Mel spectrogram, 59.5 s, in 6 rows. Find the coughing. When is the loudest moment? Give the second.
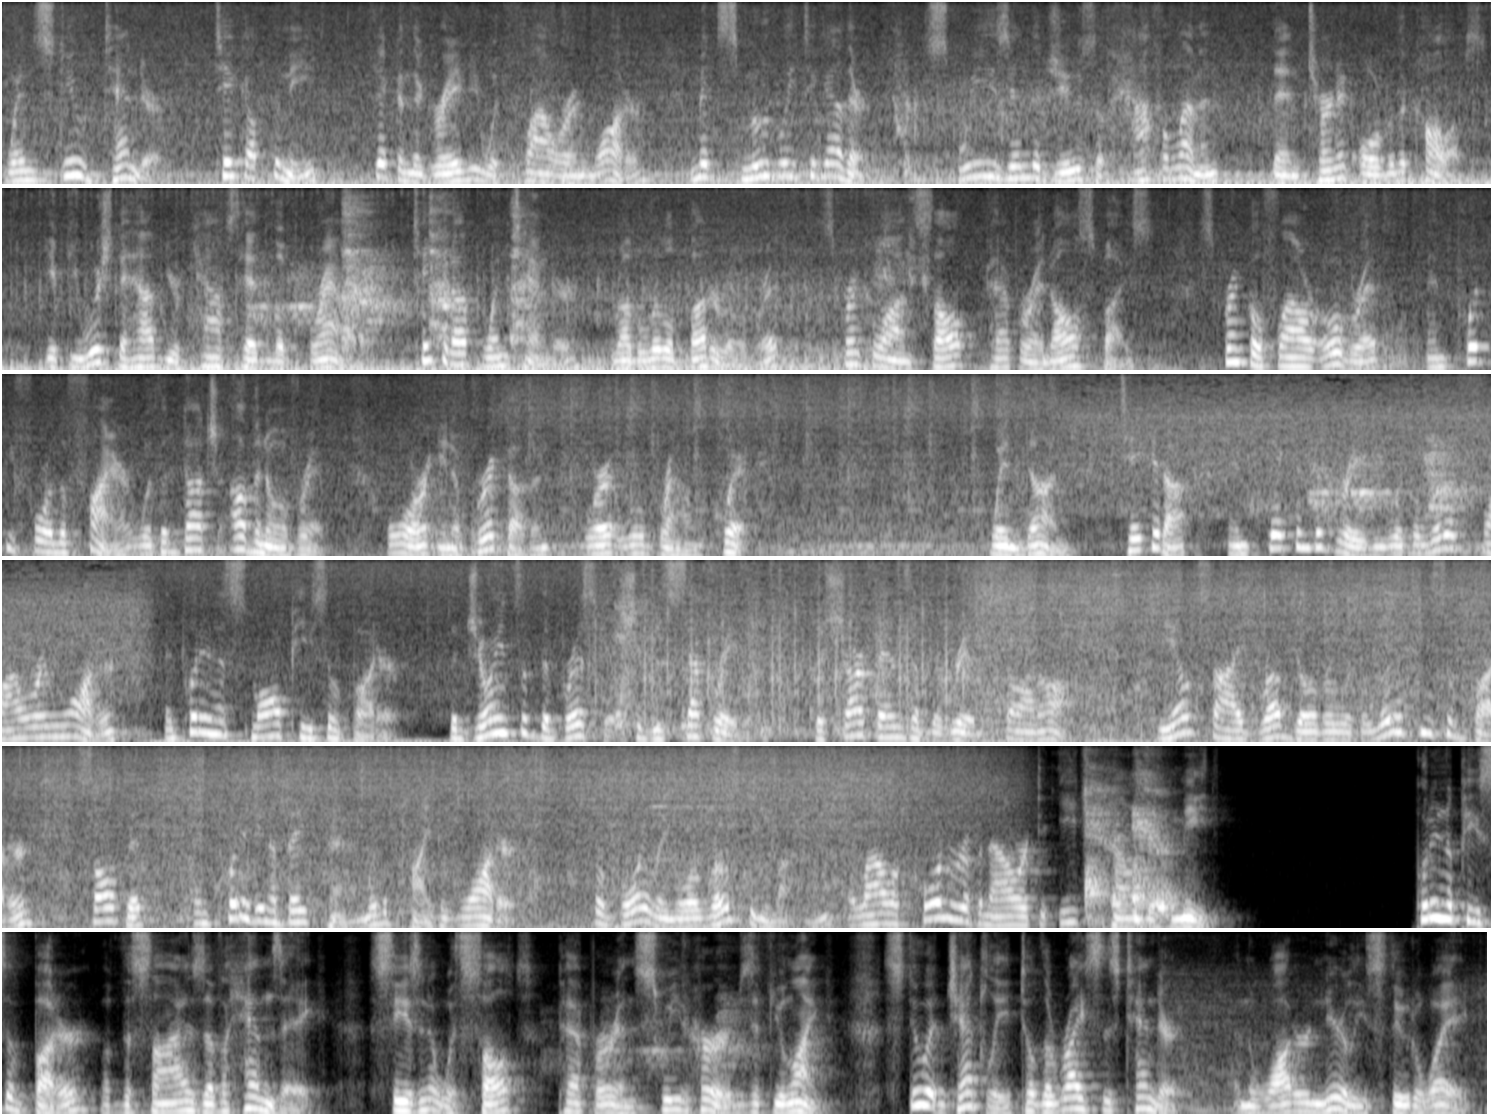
47 s.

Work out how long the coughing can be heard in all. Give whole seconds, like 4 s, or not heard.
4 s.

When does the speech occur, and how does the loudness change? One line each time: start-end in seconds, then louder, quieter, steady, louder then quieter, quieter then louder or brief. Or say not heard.
0.0-25.1 steady
26.4-47.8 steady
49.1-59.4 steady.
